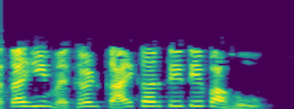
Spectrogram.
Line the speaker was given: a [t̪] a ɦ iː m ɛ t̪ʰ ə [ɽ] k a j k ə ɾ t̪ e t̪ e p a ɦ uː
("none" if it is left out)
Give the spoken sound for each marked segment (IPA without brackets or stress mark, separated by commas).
t̪, ɽ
